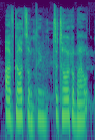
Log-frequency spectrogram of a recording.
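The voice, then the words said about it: Deeper voice, slight British accent. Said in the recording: “lower my voice an octave ... You also went slightly British. ... a deeper British accent”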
